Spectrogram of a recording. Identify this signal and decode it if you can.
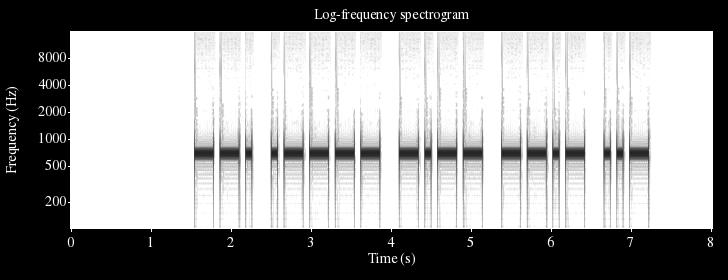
Morse code, heard as a keyed tone, about 15 wpm, 700 Hz. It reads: G1YQU
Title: DXCC-100 Call Signs - 5 Characters - Repeated 2x - 15wpm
